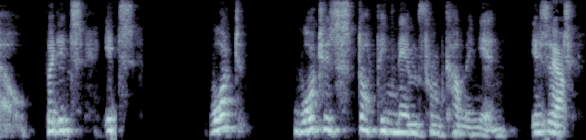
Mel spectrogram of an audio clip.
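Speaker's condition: Stutter; stutter severe in teens for about two years, could not answer phone or get sentences out; largely overcome by forcing through it, occasional word trips when tired or emotional; usually when tired or emotional; repeated words, prolonged sounds

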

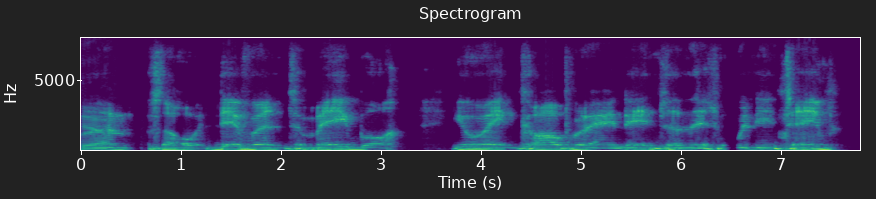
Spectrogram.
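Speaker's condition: Motor neurone disease; cannot speak well, speech noticeably changed

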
